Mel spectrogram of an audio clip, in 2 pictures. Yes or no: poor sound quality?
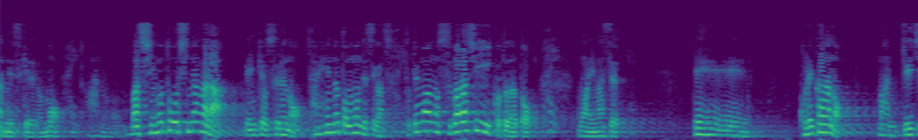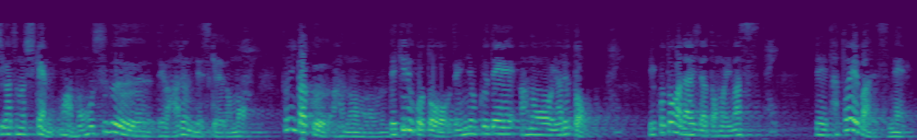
yes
